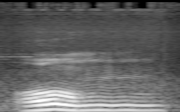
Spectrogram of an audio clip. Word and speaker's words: Om: First sound, ah. Gullet, ah. Final sound, close your mouth and make a noise. In between an oot represents all the sounds in between. A, U, When they coalesce together phonetically, not by Sandhi rules, etc. All Sandhi rules are based on phonetics. Therefore, when they coalesce together phonetically, A, U, becomes Om, stands for Ishvara.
